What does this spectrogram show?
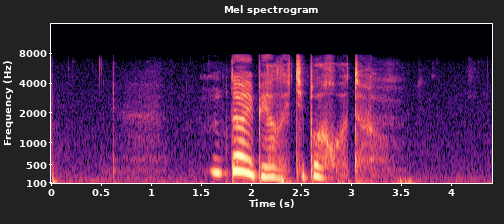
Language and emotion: Russian, sad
